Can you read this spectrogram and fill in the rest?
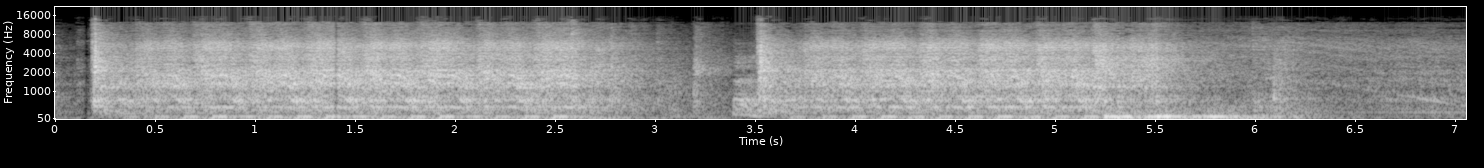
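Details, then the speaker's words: Mk1 Mazda MX5 with a turbo kit just fitted and coolant just filled: steady starter churning of about four beats a second in two bursts, never catching, because it is cranked with the ignition unplugged as intended. "yes it won't start but it doesn't see it crank oh i'm scared i'm doing it yeah i've cranked it but she's not plugged in"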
